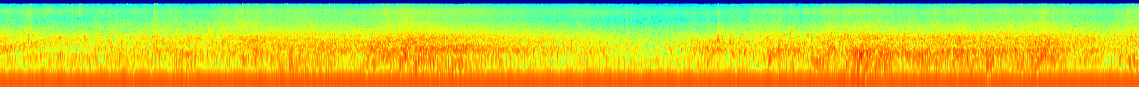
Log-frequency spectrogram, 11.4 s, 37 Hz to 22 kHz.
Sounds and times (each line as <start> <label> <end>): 0.0 sea 11.3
